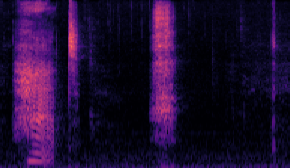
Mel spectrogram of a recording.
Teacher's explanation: The next one is hat, and it will be pronounced h. Again, it's a whispered sound, not a guttural sound.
